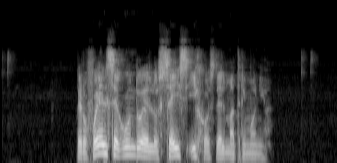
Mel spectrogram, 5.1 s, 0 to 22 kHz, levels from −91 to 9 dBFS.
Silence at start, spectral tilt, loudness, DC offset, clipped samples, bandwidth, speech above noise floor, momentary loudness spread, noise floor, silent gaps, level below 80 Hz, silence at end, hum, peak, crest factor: 1.15 s; -4.5 dB/octave; -17 LUFS; under 0.1%; under 0.1%; 9.4 kHz; 56 dB; 15 LU; -73 dBFS; none; -54 dBFS; 1.05 s; none; -2 dBFS; 18 dB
